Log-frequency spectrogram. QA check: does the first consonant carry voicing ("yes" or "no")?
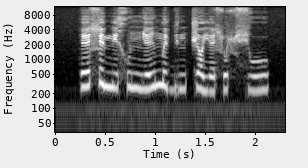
no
